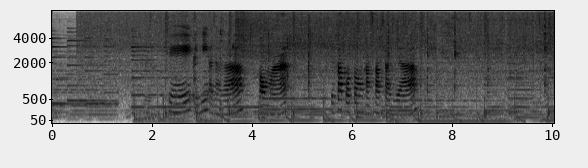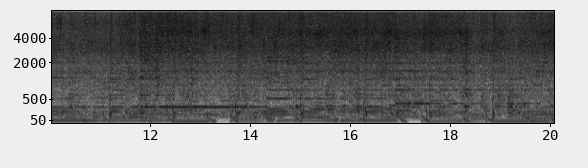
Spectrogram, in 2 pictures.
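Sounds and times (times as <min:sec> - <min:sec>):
food sizzling in hot oil: 0:00.5 - 0:20.0
metal spatula stirring in wok: 0:03.3 - 0:20.0.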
